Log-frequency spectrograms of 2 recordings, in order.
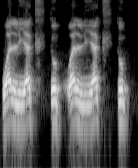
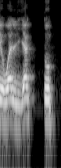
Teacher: Huruf kaf dia ada sifat sama sifat mengalirkan nafas.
